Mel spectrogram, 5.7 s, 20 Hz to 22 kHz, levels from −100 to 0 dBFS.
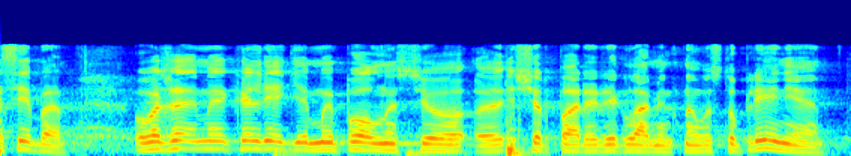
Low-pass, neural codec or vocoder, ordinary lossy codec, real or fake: none; none; none; real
